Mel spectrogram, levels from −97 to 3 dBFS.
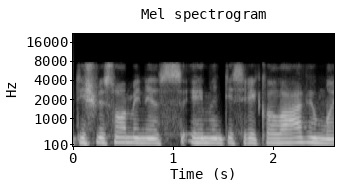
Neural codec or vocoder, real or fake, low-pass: codec, 16 kHz, 2 kbps, X-Codec, HuBERT features, trained on general audio; fake; 7.2 kHz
